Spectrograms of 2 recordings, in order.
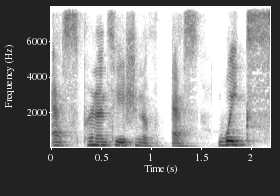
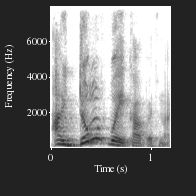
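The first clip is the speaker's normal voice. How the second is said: word "don't" strongly stressed. Teacher asks students which word is stressed: stress on don't. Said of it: "listen to me. Where is the stress? ... don't. Yes, great job".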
